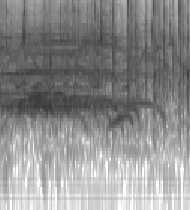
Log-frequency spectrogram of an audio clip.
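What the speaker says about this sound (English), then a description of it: "give him a round of applause, please" A rally audience applauds and cheers for a candidate being welcomed to the stage, dense clapping with scattered whoops, fairly close, and a voice speaking through it before the noise thins out.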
